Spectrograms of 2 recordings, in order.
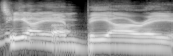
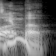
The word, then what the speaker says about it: timbre: sound by its overtones I was right it's a Timber t-i-m-br so what's 10 it's pronounced Timbre though oh well what the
